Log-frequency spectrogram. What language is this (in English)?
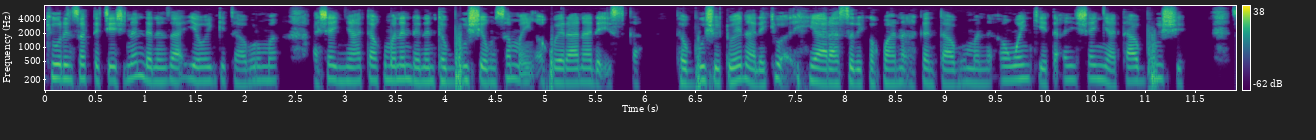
Hausa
